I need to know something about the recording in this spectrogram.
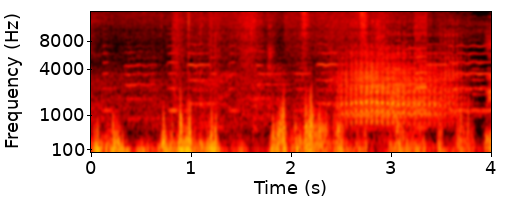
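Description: Gentoo penguin braying, a pulsing, wavering call lasting a little over a second past the middle, over low rumbling from wind on the microphone.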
